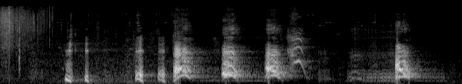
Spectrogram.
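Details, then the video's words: Fred the Yorkie attacking Robbie, a forgiving Rottweiler: a rapid string of seven or eight shrill barks, some with a rising, yelping edge, rattle out over under four seconds, with a soft growl between them. "Yorkshire Terrierist Rottweiler Attack"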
